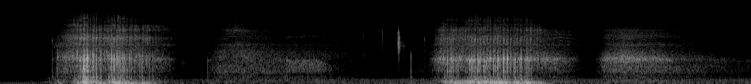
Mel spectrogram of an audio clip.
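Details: Sleeping person snoring: loud, rough, rumbling snore on each in-breath with a softer, breathy out-breath, about 16 breaths a minute; snoring.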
